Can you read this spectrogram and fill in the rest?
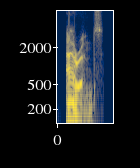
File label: "arrant", British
